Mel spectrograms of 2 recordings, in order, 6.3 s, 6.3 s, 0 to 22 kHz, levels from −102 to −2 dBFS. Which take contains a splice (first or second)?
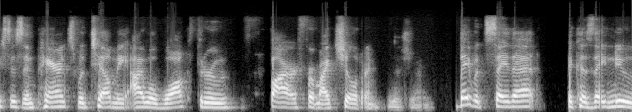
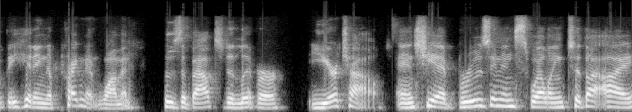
second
